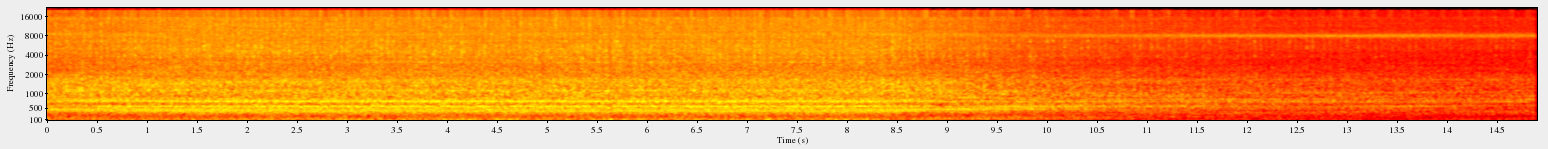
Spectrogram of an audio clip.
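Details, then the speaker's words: 1998 Ford Expedition 5.4 warm idle after radiator replacement: fast, even rattle about four per second from the front of the engine; owner suspects the water pump, maybe a pulley or tensioner, not the alternator; engine rattle. "i'm gonna let y'all hear it uh making a rattling noise um i don't know what it is i don't know if it's the water pump or not y'all tell me what y'all think"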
